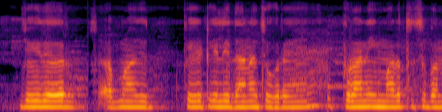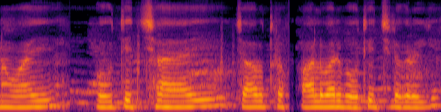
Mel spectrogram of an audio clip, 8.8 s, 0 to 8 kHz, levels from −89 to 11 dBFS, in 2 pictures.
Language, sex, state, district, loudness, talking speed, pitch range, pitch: Hindi, male, Rajasthan, Nagaur, -16 LUFS, 205 wpm, 150-160 Hz, 155 Hz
